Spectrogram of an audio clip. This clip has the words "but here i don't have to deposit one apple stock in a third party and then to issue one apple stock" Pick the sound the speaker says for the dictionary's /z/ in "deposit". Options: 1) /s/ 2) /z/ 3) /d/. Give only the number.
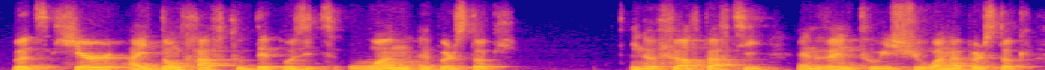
2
